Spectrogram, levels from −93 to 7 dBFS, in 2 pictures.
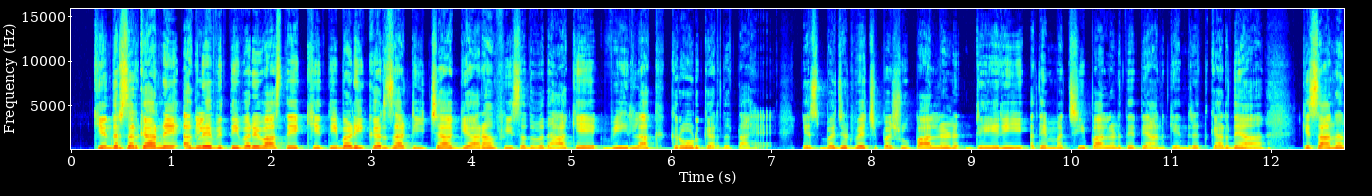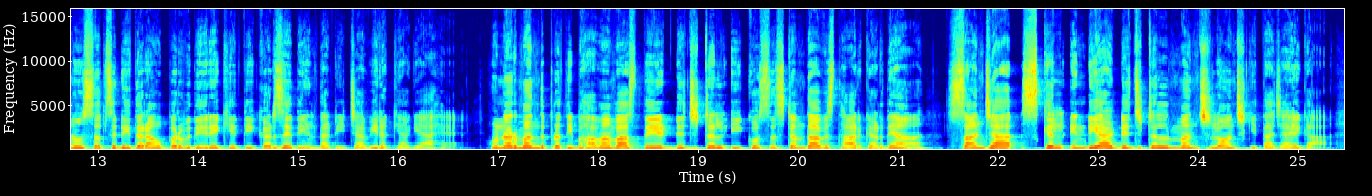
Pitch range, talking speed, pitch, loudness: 100-145 Hz, 150 wpm, 120 Hz, -21 LUFS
